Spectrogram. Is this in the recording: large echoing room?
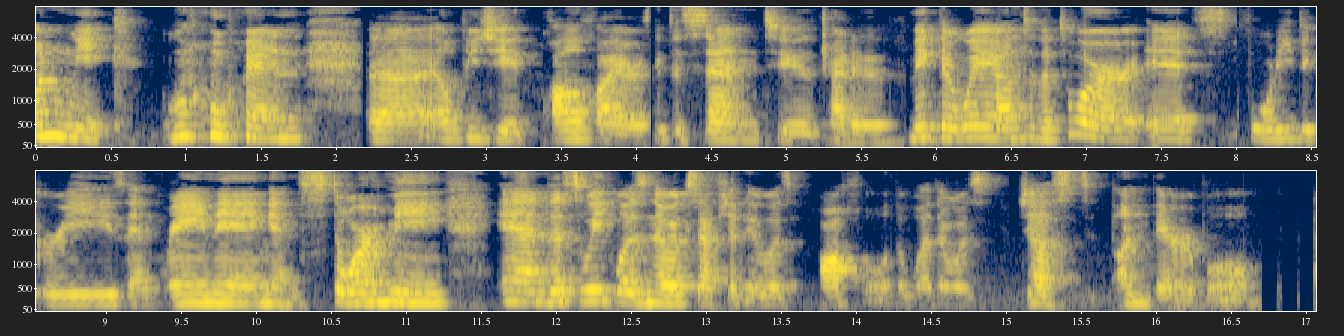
no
